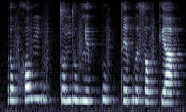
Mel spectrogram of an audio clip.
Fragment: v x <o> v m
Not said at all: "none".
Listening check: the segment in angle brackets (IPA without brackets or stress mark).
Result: ɔ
